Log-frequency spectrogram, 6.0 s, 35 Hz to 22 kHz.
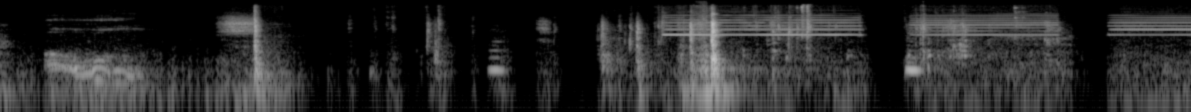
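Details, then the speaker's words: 2015 Hyundai Accent, in park, right after turning the engine off: short high electronic beeps in separate bursts among handling noises; strange warning beeping that began this week, cause unknown. "attempting to record the strange beeping noise my 2015 Hyundai Hyundai Accent is making"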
